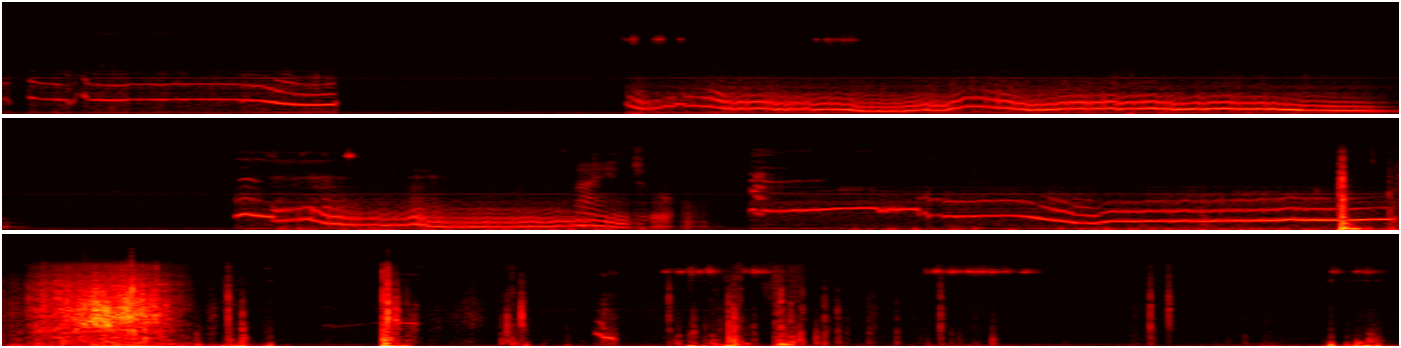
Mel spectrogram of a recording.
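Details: Female domestic cat held by her owner and unhappy about it: long wavering growling yowls in several drawn-out bursts with short pauses, then a hiss-like burst and scattered rustling and handling noises.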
